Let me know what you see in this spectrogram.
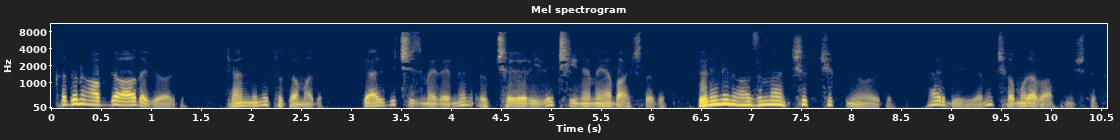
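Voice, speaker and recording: A man narrates a novel with measured, expressive storytelling and a lively, rising and falling delivery. His voice is mellow and breathy. The recording is dull and dry, as on an old audiobook. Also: fairly low pitch, no room sound.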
